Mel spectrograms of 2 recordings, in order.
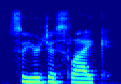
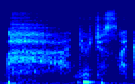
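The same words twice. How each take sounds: First: Said in the usual way. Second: A sigh that drops into a slow, soft whisper. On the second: Retold or imitated. Telling a friend about the silent scan, whispered with a sigh. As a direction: let the breath go and barely voice it.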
